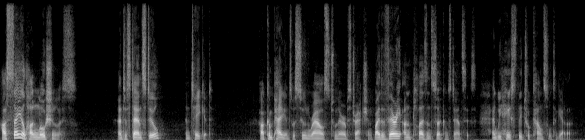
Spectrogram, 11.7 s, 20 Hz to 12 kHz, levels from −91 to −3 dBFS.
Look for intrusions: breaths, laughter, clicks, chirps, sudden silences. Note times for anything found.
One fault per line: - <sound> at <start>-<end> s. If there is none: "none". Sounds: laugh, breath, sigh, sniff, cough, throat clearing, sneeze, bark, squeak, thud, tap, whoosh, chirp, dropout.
none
